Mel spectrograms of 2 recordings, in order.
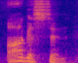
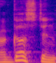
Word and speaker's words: Augustine: this day we have St Augustine or Augustine perhaps depending how you want how depending upon how you want to pronounce it there was a theologian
